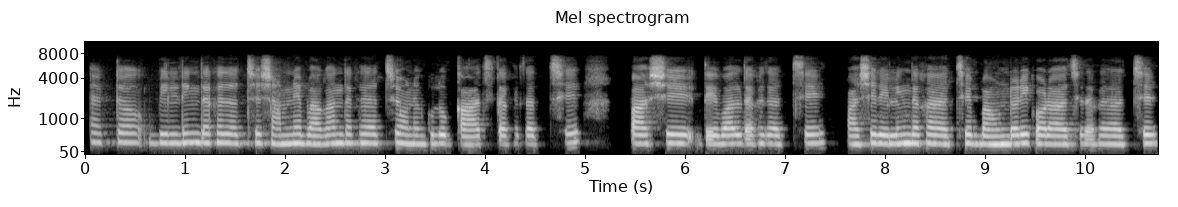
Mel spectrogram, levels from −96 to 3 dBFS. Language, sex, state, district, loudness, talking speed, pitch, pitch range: Bengali, female, West Bengal, Jhargram, -19 LUFS, 145 wpm, 220 Hz, 210-230 Hz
